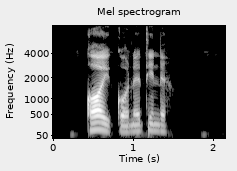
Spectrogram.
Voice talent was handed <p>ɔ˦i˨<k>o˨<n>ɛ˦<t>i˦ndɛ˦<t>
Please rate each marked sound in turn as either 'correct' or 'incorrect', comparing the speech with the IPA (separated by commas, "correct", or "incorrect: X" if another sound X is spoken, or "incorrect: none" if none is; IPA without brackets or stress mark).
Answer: incorrect: k, correct, correct, correct, incorrect: none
